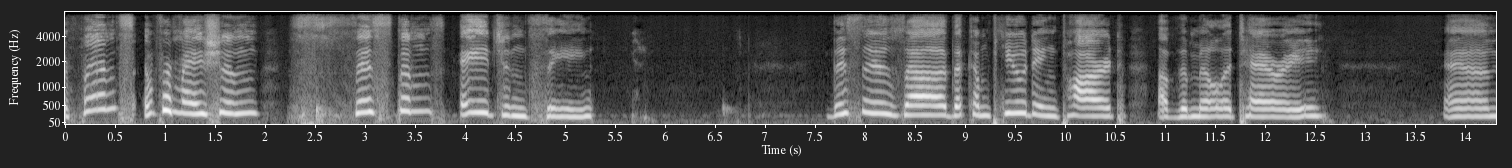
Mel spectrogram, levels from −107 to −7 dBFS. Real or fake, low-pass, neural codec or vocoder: fake; 7.2 kHz; codec, 16 kHz, 4 kbps, FunCodec, trained on LibriTTS, 50 frames a second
